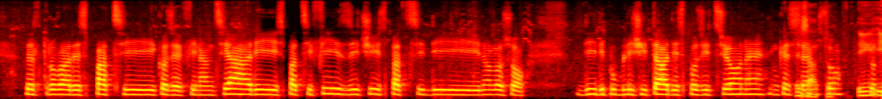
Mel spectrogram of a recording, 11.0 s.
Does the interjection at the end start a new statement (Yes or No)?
Yes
